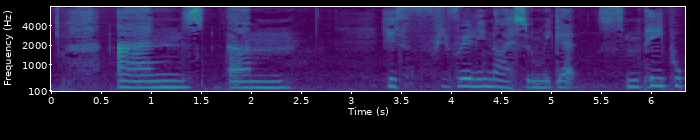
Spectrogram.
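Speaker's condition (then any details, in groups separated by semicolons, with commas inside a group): Stammer; childhood stammer; repeated sounds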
